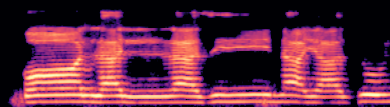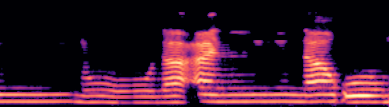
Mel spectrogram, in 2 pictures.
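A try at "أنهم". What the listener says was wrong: Na'an tu kan dia tekan. Hamzah tu dekat bawah tu dia tak tekan. Dia macam cuba sebut tu terus pergi dekat nun. An. Itu saja, jangan tekan kuat.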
